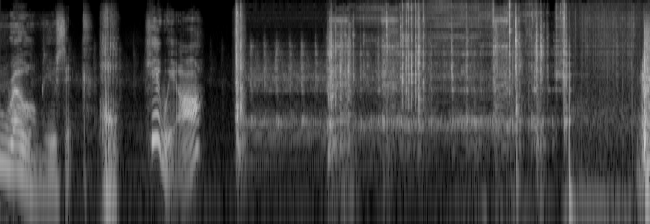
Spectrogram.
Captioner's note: clicks, whirring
